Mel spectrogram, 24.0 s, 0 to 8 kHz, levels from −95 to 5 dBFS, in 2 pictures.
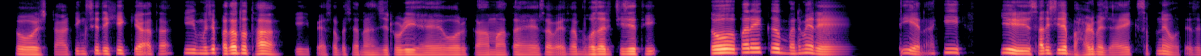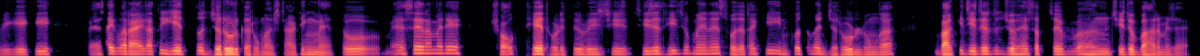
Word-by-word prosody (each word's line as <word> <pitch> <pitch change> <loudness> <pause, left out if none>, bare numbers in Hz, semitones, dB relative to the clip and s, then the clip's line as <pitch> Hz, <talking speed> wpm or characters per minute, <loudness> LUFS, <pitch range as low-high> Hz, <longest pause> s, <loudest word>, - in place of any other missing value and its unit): तो 120 -3 +2
स्टार्टिंग 120 +5 -11
से 165 - -4
देखिए 155 +2 -1
क्या 135 -5 -2
था 145 +1 -8 0.2
कि 185 -1 -3
मुझे 165 +2 0
पता 175 -2 +8
तो 180 0 +4
था 150 -1 +5
कि 125 +2 -17
पैसा 115 - -12
बचाना 110 -1 -10
ज़रूरी 115 +1 -1
है 110 +1 -5
और 115 0 -4
काम 110 +1 -7
आता 110 +2 -7
है 115 0 -7
ऐसा-वैसा 120 +3 -6
बहुत 125 0 -1
सारी 130 -1 +5
चीज़ें 135 0 +4
थी। 140 +1 -7 0.6
तो 195 +2 +12
पर 215 +1 +5
एक 225 0 +4 0.2
मन 155 +2 -3
में 195 - +3
रहती 125 +5 -4
हैं 135 -3 +1
न - - -13
कि 205 -1 -2 0.4
ये 160 -7 +7
सारी 150 +5 +2
चीज़ें 170 -1 +4
भाड़ 115 +3 -1
में 120 - -1
जाएँ। 105 +1 -7
एक 120 - -9
सपने 150 -1 -7
होते 110 -7 -7
हैं 105 - -15
सभी 115 0 -13
के 125 0 -5
कि 135 +4 -4 0.4
पैसा 130 +4 -3
एक 150 - -4
बार 150 -2 +1
आएगा 140 +1 +1
तो 165 +3 -7
ये 150 -1 +2
तो 155 +2 -6
ज़रूर 135 0 +6
करूँगा 110 -1 -7
स्टार्टिंग 115 +3 -8
में। 105 -1 -6
तो 135 0 -3
ऐसे 155 +4 0
न 175 0 -5
मेरे 175 -1 -4 0.3
शौक 150 -1 -4
थे, 150 -1 +9
थोड़ी-थोड़ी 130 +1 -5
चीज़ें 140 +4 -6
थी 150 +2 -7
जो 160 0 -11
मैंने 155 +1 -5
सोचा 130 -4 -5
था - - -5
कि 160 +4 -9
इनको 145 +1 -5
तो 155 - -22
मैं 150 -2 -4
ज़रूर 125 +1 -2
लूँगा। 120 +3 -6 0.5
बाकी 120 +4 +2
चीज़ें 150 0 0
तो 150 - -12
जो 140 -2 0
है 135 +1 -3
सबसे 135 +1 -5
अ, 130 -1 -4
चीज़ें 130 -2 -1
भाड़ 115 -1 -1
में 115 -1 -10
जाए। 105 -2 -16
130 Hz, 220 wpm, -23 LUFS, 120-150 Hz, 0.6 s, तो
